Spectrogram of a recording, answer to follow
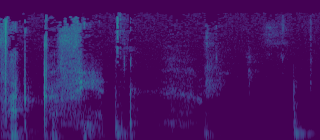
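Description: Quiet speech: a man speaking Thai softly in short, broken phrases.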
